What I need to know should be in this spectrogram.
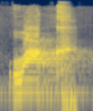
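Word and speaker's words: walk: यदि किसी वर्ड में MN साथ में हो तो एन का उच्चारण साइलेंट होता है, जैसे autumn, column, dam, him, condemn, सोलम।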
